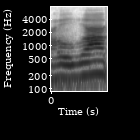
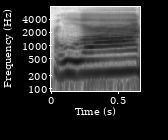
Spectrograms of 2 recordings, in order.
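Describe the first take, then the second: First: "उवा" ending on a short "va"; short stopped vowel. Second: "उवा" with a long final "aa"; wrong long vowel. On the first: Teacher showing where to rest, उवा kept short. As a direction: stop briefly on "उवा" without stretching it. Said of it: "बोलकर टिका देना". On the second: Teacher showing what not to read, उवा dragged long. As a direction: stretch "उवा" into "uvaaa". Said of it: "उवा नहीं पढ़ना". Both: Shown as a demonstration.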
